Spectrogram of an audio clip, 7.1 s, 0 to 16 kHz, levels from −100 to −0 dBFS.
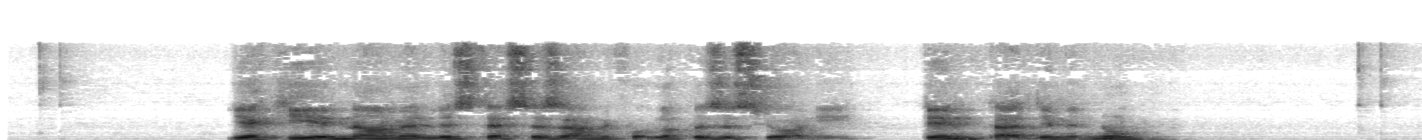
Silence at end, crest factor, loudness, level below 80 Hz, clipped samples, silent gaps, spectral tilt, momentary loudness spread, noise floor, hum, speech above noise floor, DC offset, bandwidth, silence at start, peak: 1.3 s; 16 dB; -19 LUFS; -58 dBFS; under 0.1%; none; -5 dB/octave; 8 LU; -78 dBFS; none; 60 dB; under 0.1%; 11.5 kHz; 1.15 s; -4 dBFS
